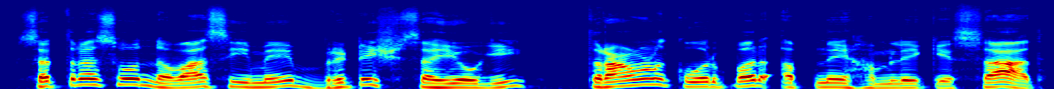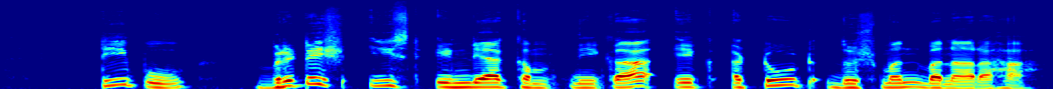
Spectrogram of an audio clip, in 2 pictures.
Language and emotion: Hindi, neutral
